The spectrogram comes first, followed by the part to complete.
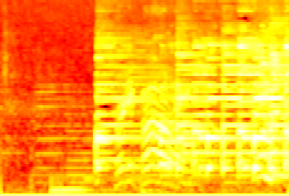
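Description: Five-string banjo kicking off a bluegrass song: quiet for the first moment, then a quick run of picked notes starting under a second in.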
